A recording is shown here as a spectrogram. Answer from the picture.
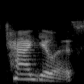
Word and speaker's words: Taguilas: correctly for me no it's tagulous it writes you fabulous okay great um but it looks like it looks like Tequilas like the word tequila and so we'll say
